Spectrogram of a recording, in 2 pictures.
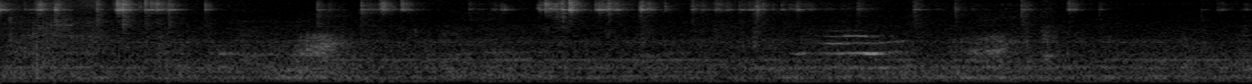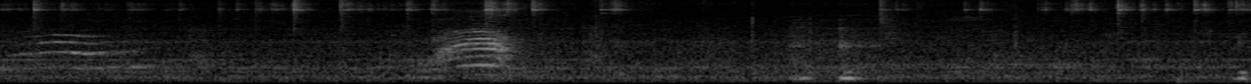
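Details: During teaser play time in a hallway, Bengal kittens and their mother give several faint high chirping meows and one louder arched meow, over busy clicking and rattling sounds of the toy.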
